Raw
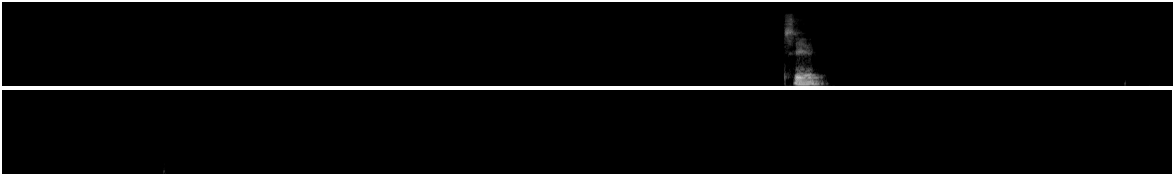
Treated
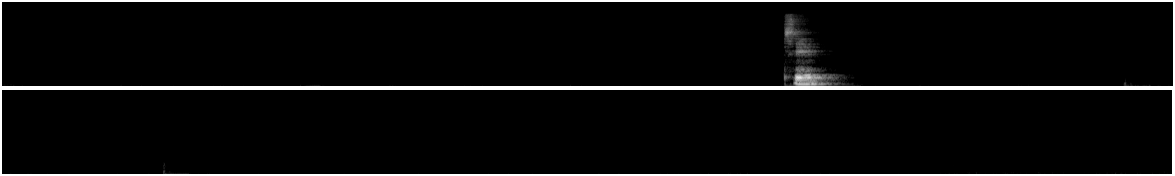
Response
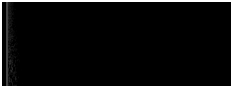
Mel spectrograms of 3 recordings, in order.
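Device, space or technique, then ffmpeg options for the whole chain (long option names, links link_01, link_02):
microphone above a desk: -filter_complex "[0:a]aecho=1:1:2.5:0.69[link_01];[1:a]atrim=start_sample=2205[link_02];[link_01][link_02]afir=irnorm=-1:irlink=0,volume=7.5dB"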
